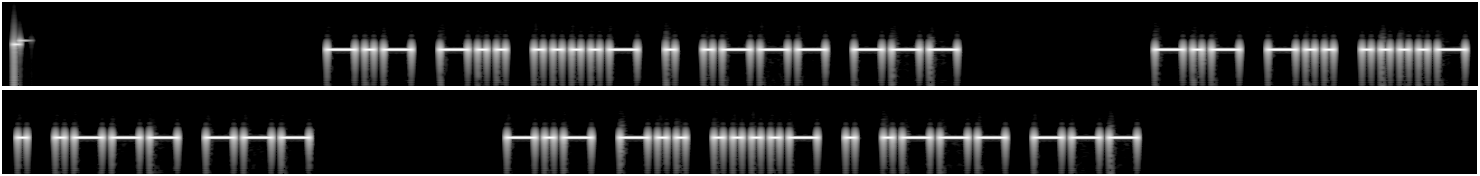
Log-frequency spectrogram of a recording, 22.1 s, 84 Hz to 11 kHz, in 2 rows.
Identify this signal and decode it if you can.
Morse code, heard as a keyed tone, about 17 wpm, 700 Hz. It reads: KD4EJO KD4EJO KD4EJO
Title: USA Call Signs - 6 Characters - Repeated 3x - 17wpm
